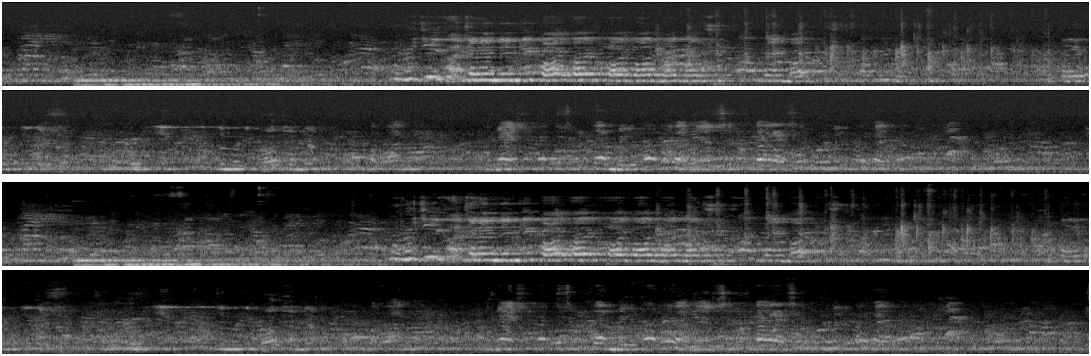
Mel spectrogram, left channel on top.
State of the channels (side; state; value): left; noise; hiss, 17 dB below the sound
